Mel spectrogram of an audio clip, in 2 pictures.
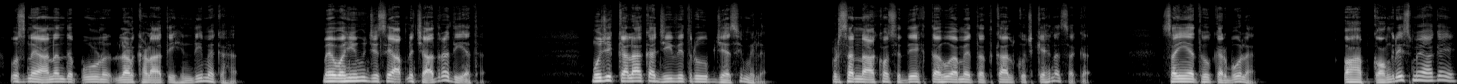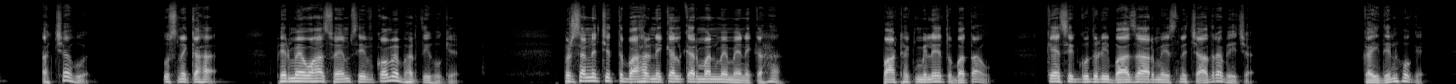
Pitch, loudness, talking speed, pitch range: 115 Hz, -19 LUFS, 155 wpm, 105-135 Hz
